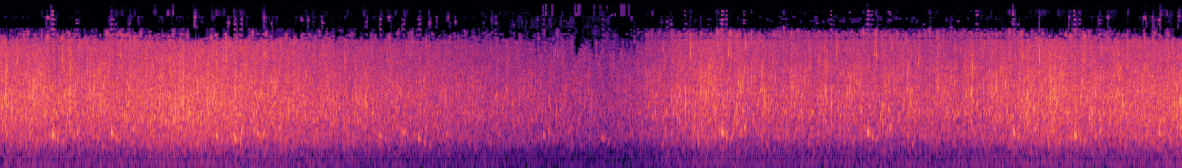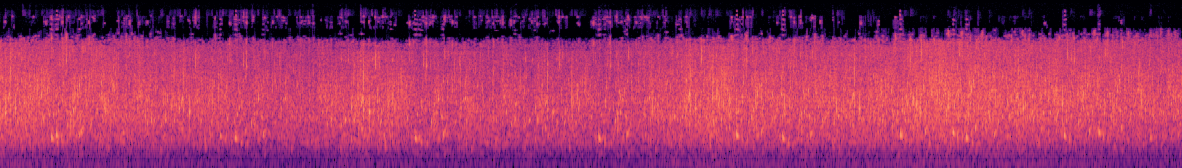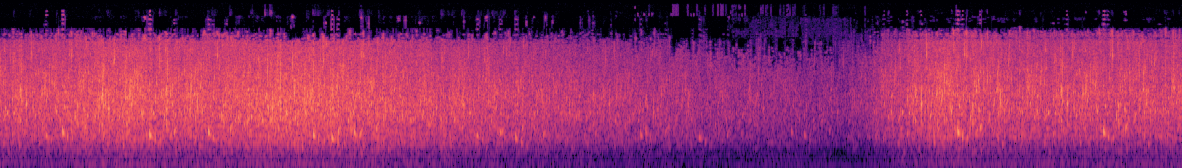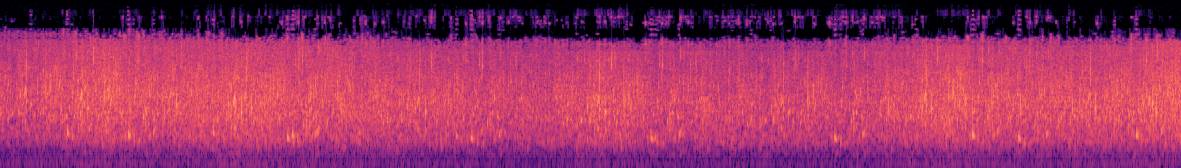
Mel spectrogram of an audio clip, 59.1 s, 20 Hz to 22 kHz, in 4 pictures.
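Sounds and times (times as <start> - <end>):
stream burbling over stones: 0.0 - 59.0.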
